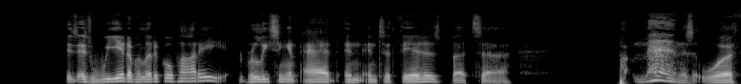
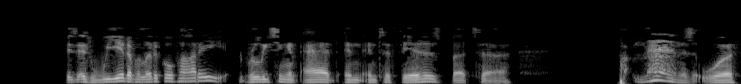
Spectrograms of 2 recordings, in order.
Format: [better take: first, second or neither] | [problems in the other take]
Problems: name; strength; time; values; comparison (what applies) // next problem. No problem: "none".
first | garbled, watery; badly; nothing above 5.5 kHz; slightly in the first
